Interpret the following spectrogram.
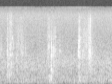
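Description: A few faint footsteps over a quiet background hiss.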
